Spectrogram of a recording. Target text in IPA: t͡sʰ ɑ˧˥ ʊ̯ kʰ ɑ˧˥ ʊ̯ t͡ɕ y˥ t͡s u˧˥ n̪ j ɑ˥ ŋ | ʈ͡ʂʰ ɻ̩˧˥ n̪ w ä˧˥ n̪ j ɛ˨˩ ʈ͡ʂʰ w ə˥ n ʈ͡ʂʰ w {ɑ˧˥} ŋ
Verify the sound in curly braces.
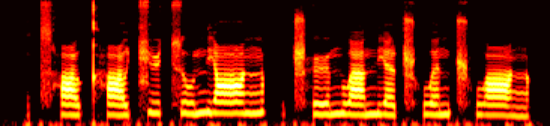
incorrect: ɑ˥˩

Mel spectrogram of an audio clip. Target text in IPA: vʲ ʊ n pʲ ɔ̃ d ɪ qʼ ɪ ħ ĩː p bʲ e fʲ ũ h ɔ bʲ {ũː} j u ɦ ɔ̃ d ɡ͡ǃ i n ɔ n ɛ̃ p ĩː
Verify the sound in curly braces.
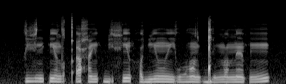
correct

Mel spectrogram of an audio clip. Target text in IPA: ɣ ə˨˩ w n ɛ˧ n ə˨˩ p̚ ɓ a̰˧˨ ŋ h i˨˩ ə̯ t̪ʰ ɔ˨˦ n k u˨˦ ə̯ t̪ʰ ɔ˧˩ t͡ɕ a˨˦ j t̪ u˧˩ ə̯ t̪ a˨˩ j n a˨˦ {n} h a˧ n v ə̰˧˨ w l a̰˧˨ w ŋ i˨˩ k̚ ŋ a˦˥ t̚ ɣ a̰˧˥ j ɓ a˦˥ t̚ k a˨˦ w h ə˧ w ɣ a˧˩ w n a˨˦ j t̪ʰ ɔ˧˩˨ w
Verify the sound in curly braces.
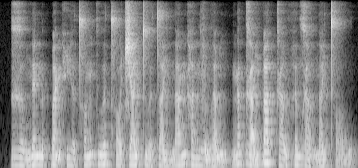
incorrect: ŋ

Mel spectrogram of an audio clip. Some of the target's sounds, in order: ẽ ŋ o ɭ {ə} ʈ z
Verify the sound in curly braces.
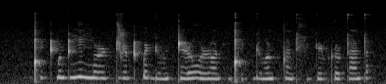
correct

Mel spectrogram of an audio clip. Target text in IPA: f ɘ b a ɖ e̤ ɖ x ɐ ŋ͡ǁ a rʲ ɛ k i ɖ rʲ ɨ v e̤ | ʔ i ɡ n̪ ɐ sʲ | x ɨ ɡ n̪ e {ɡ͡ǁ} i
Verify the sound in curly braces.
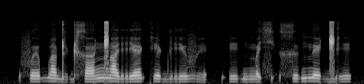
correct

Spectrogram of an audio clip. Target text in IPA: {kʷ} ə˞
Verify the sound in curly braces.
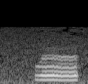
correct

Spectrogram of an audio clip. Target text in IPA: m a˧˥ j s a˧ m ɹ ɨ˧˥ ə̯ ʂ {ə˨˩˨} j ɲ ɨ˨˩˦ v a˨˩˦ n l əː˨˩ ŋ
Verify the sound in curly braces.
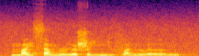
correct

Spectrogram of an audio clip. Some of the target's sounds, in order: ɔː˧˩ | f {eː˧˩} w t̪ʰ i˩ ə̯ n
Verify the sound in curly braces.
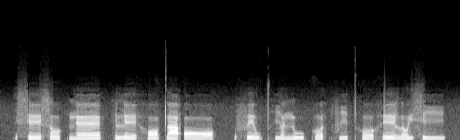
correct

